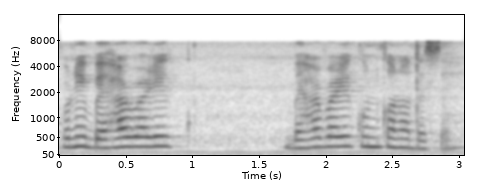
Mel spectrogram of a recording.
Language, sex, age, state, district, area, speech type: Assamese, female, 30-45, Assam, Sonitpur, rural, spontaneous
